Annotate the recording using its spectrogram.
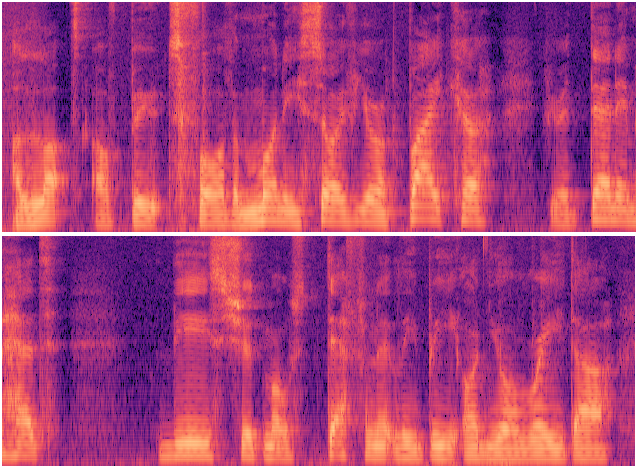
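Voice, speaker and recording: In a British accent, a man speaks at medium pitch with a dark, mellow tone and ordinary pitch variation. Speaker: product reviewer. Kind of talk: product review. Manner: hesitant, many fillers.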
